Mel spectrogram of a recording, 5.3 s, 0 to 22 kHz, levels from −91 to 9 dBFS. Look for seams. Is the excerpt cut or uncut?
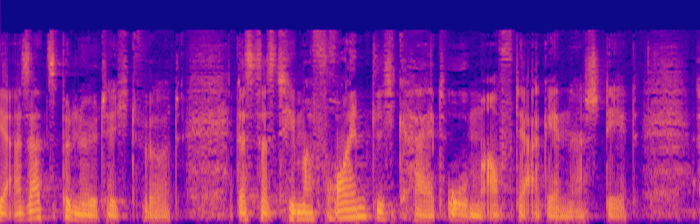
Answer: cut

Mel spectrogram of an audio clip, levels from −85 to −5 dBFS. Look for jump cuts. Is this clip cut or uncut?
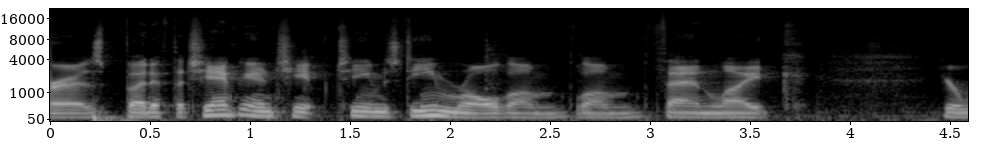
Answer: cut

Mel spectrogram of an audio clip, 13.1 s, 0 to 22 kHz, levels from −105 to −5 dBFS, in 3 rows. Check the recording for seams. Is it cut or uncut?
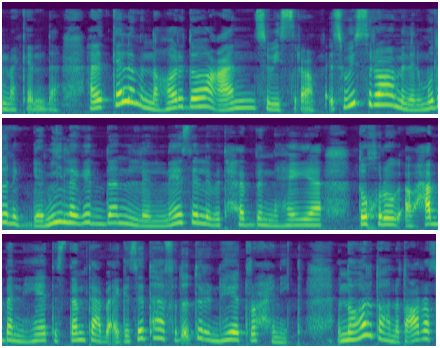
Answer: cut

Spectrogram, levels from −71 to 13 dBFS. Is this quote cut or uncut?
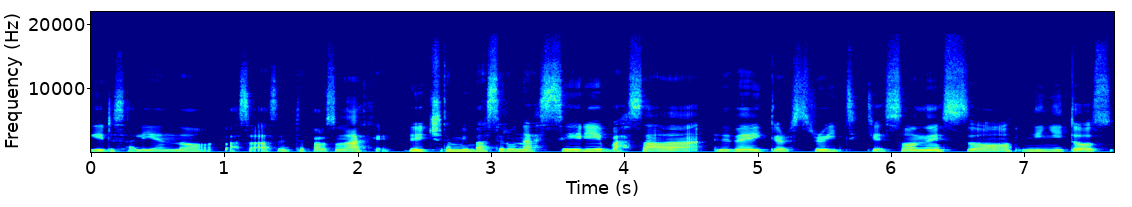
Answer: cut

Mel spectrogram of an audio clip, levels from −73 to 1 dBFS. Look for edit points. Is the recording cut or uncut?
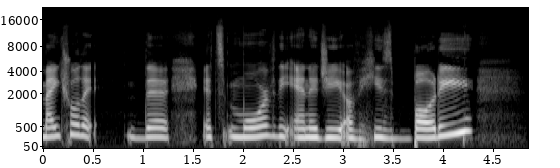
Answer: uncut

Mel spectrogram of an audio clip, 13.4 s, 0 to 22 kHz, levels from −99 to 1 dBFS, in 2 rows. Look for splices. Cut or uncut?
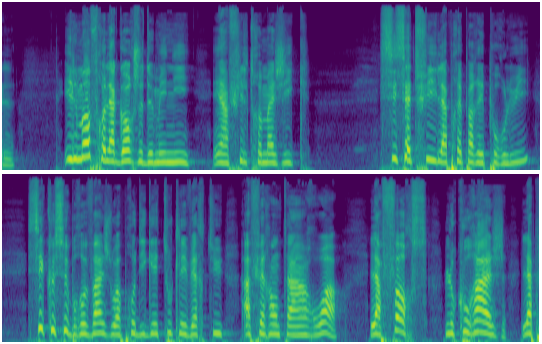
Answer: uncut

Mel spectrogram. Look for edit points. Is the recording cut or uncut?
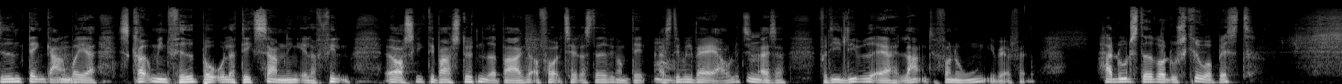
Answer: uncut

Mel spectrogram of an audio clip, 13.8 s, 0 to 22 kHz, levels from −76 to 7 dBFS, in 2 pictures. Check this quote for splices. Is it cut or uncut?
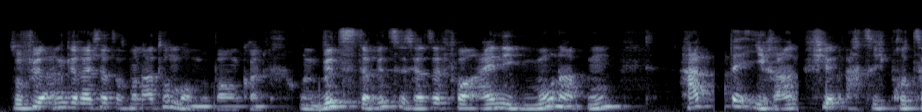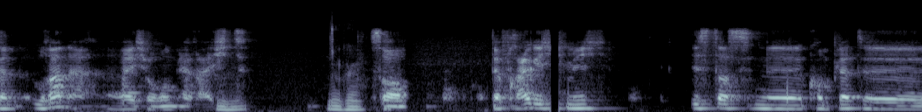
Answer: cut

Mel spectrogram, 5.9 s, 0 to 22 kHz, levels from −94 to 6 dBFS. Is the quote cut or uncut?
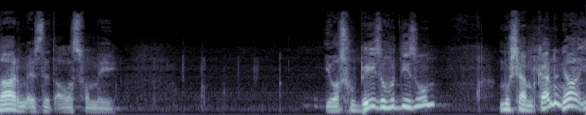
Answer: uncut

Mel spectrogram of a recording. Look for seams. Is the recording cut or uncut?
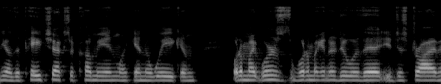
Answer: uncut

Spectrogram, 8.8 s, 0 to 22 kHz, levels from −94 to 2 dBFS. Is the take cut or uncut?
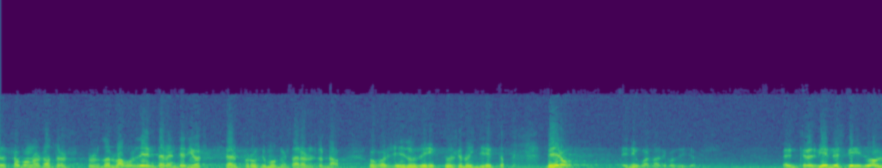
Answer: cut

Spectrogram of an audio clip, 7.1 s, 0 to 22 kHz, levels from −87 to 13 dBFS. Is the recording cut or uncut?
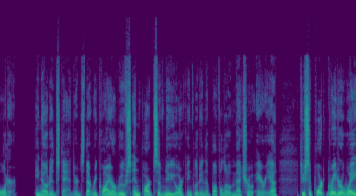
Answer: cut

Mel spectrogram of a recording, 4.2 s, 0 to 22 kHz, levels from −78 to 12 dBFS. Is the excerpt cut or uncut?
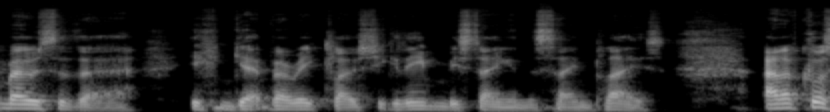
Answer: uncut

